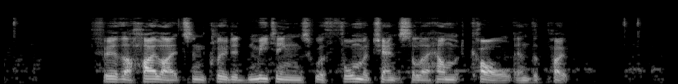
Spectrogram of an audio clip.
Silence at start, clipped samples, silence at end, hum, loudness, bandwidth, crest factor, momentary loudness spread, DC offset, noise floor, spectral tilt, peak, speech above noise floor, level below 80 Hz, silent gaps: 0.15 s; under 0.1%; 0.4 s; none; -22 LUFS; 9.6 kHz; 22 dB; 11 LU; under 0.1%; -83 dBFS; -3 dB/octave; -2 dBFS; 61 dB; -62 dBFS; none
